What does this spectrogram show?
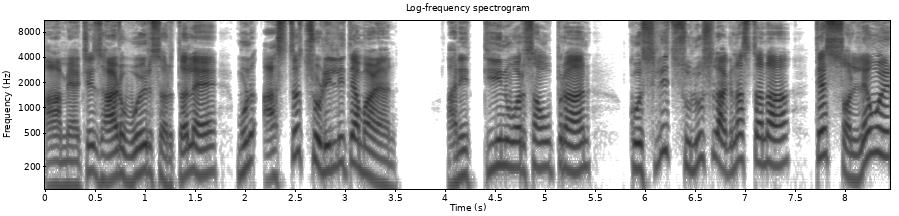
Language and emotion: Goan Konkani, surprised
